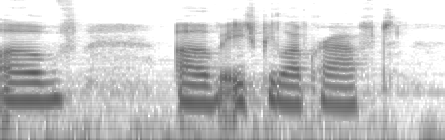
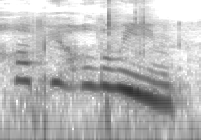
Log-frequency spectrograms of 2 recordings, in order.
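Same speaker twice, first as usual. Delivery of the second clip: high, louder put-on Halloween voice; spooky high voice; 10 semitones higher, 6 dB louder than usual. Repeats greeting in put-on voice.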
